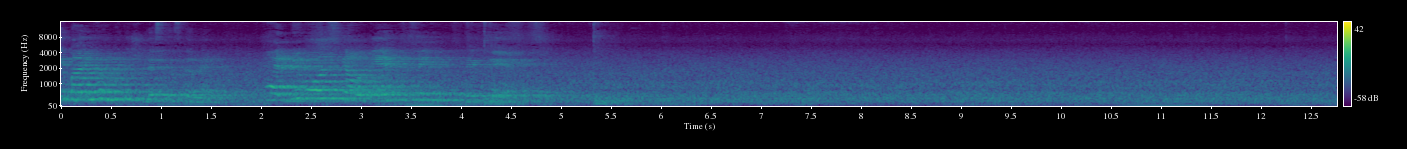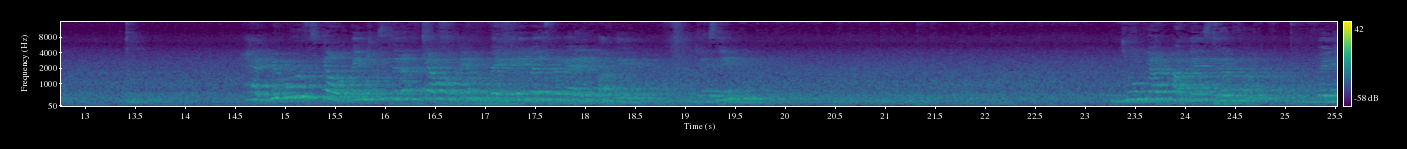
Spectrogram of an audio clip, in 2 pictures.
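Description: A young girl speaks calmly close by.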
